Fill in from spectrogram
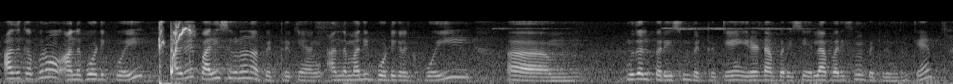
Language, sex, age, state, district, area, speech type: Tamil, female, 18-30, Tamil Nadu, Sivaganga, rural, spontaneous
